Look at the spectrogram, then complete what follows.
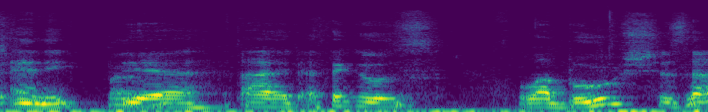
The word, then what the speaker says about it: La Bouche: I think it was La Bouche. Is that how you pronounce it?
